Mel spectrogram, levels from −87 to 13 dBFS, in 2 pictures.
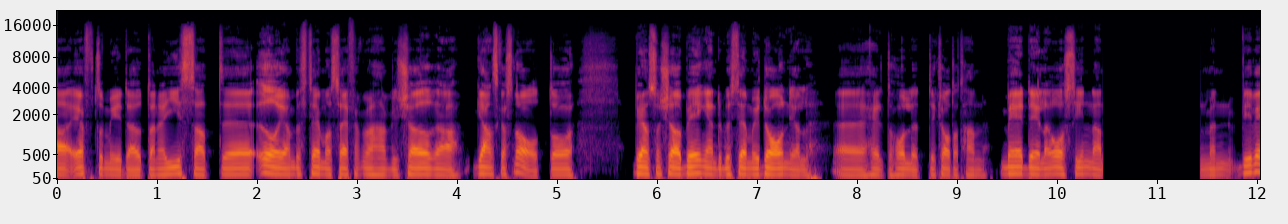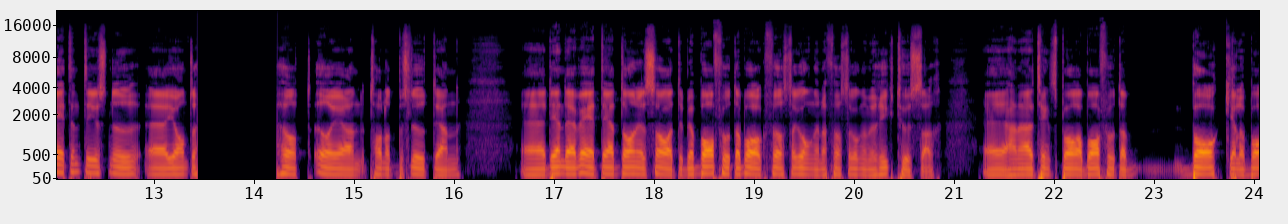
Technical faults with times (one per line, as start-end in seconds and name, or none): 10.45-11.43 rebuffering stall
13.43-14.23 rebuffering stall
19.80 dropped samples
